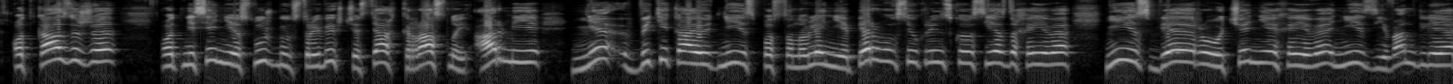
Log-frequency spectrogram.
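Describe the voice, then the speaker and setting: Speaking at a very slow pace, a man has an extremely high pitch, a dark, mellow tone and ordinary pitch variation. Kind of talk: religious commentary with archive document reading. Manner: conversational, with fillers and restarts.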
